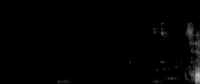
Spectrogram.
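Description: Near silence in a quiet room, broken by a short faint click about a second and a half in; a voice starts at the very end.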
